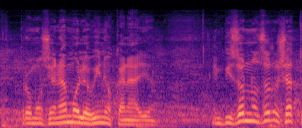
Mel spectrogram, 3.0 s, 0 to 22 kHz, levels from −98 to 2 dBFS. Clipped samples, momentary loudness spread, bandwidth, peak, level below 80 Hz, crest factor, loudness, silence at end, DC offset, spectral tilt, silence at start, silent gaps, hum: under 0.1%; 15 LU; 13.5 kHz; -8 dBFS; -48 dBFS; 14 dB; -23 LUFS; 0 s; under 0.1%; -5.5 dB/octave; 0 s; none; none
